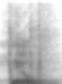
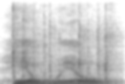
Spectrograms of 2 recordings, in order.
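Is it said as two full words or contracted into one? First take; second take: contracted; two words. First: It is contracted into a single short syllable. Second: It is said as two full separate words.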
